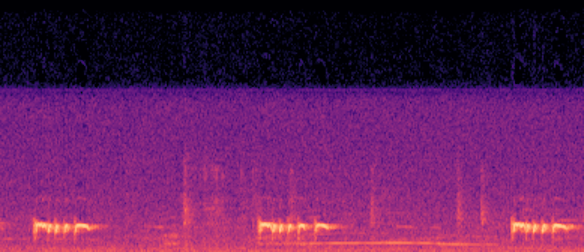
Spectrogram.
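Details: Zebra dove cooing meant to provoke rivals to call: three evenly spaced phrases of rapid trilled notes with a held tail, about every two and a half seconds, plus a faint low steady tone between them.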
